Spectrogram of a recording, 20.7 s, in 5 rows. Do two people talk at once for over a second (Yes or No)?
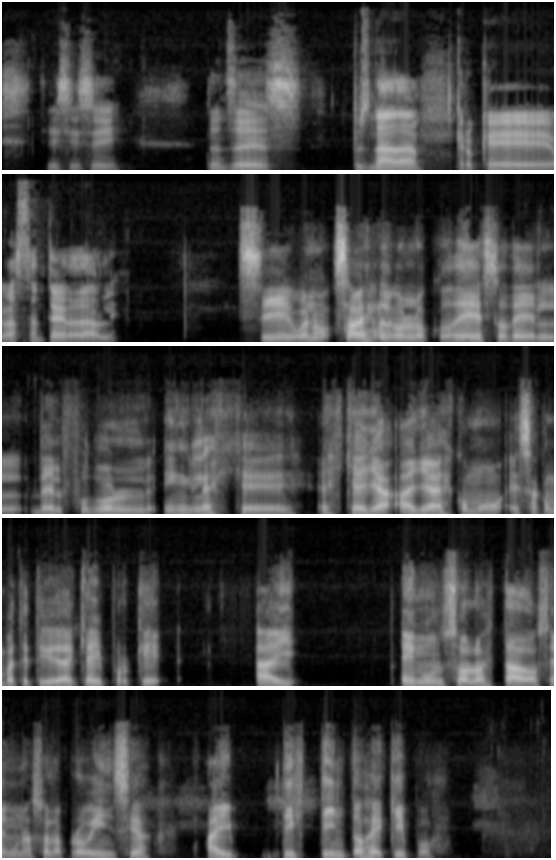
No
